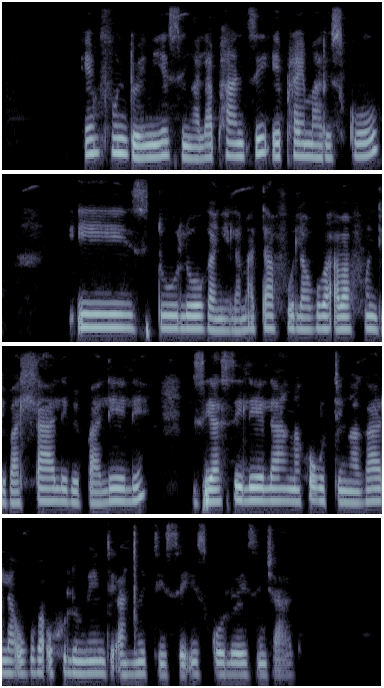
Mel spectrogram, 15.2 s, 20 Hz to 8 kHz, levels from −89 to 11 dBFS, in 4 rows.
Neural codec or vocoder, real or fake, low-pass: none; real; 7.2 kHz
